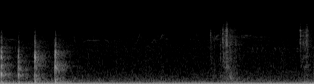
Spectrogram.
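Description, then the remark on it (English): Three quick, sharp knocks on the wooden door of a small shack on the outskirts of the village of Crowborough, fairly loud, then a pause with a couple of lighter taps over a steady low background hum. “Within the hour, she was knocking at the door of a small shack on the outskirts of the village.”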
